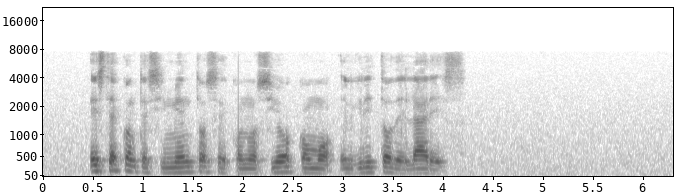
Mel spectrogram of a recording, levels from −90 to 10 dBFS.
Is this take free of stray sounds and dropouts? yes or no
yes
